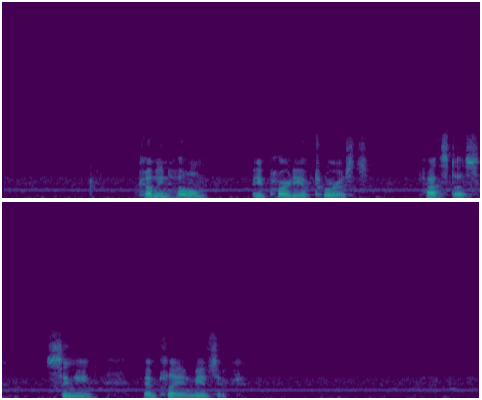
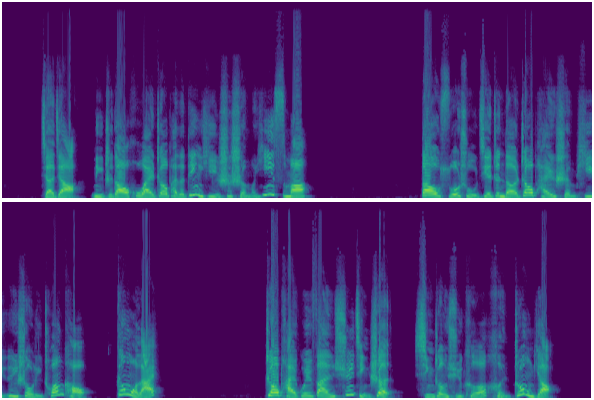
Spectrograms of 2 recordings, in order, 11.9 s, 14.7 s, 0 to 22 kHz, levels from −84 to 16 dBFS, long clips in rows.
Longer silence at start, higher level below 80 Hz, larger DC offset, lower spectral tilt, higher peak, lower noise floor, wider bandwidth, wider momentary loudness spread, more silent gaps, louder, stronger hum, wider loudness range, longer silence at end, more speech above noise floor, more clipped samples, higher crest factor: first, 1.7 s vs 0.5 s; second, -78 dBFS vs -58 dBFS; neither; about the same, -3.5 dB/octave vs -3 dB/octave; second, -16 dBFS vs 0 dBFS; second, -71 dBFS vs -84 dBFS; second, 7.6 kHz vs 16 kHz; first, 20 LU vs 10 LU; neither; second, -37 LUFS vs -13 LUFS; first, 60 Hz at -70 dBFS vs none; first, 7 LU vs 2 LU; first, 3 s vs 0.5 s; second, 34 dB vs 72 dB; second, under 0.1% vs 0.4%; first, 24 dB vs 14 dB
